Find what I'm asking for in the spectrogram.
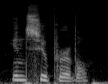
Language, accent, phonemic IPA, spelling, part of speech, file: English, US, /ɪnˈsup(ə)ɹəb(ə)l/, insuperable, adjective, En-us-insuperable.ogg
- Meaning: 1. Impossible to achieve or overcome or be negotiated 2. Overwhelming or insurmountable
